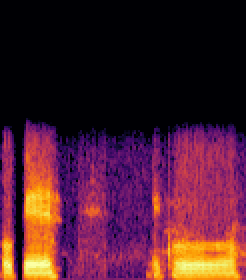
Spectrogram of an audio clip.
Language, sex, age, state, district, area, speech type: Telugu, male, 18-30, Telangana, Medchal, urban, conversation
